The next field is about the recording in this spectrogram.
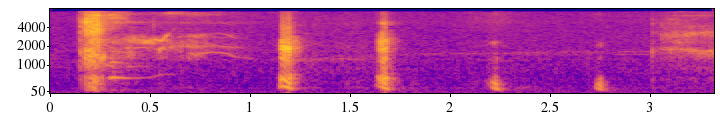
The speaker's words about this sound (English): Bless you.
